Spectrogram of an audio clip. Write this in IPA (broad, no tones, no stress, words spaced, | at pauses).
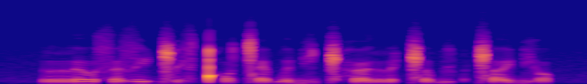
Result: rəʊ̯sə ziɡ͡ǁezǃʰɔǀɛ bəbʲɛ ǁʰœrəǁəbip ǁɐɪ̯bʲɔ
